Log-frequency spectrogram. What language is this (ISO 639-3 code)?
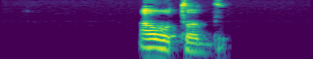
kab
